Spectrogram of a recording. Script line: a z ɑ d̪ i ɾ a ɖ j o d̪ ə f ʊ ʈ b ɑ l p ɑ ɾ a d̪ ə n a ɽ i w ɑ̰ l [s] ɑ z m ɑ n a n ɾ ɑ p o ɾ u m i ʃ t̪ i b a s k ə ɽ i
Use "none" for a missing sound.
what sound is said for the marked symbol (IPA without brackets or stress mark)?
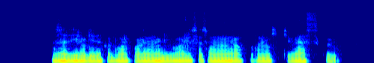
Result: s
